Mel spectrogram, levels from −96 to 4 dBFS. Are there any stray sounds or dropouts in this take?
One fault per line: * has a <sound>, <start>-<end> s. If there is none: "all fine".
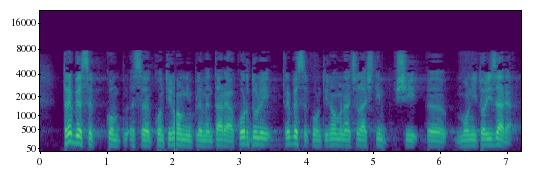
* has a dropout, 2.0-2.1 s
